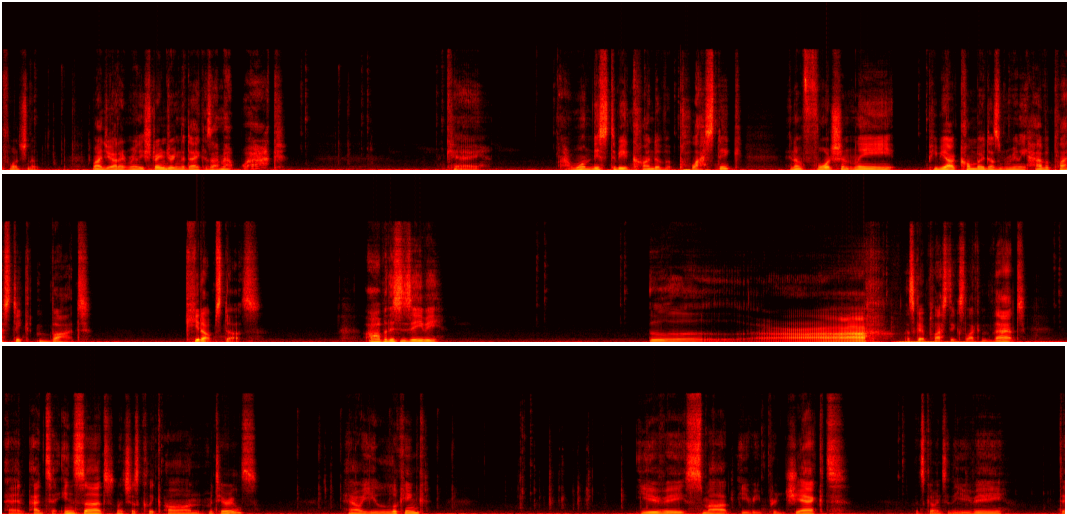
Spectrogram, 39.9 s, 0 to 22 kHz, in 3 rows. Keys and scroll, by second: 1.2 z, 33.5 Tab, 34.0 a, 34.8 u.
